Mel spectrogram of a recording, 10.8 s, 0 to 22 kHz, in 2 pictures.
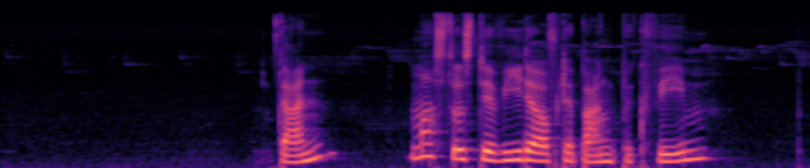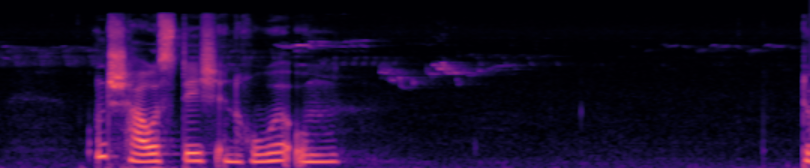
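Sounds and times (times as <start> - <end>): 
birds chirping and singing: 0.0 - 10.7
speech: 1.8 - 4.8, 6.0 - 7.8.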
